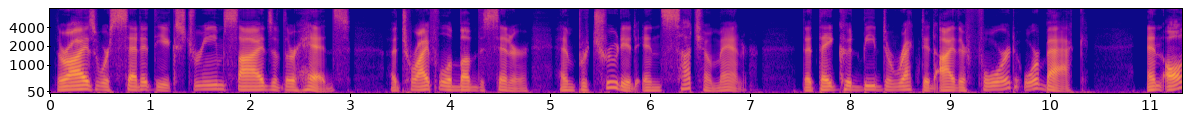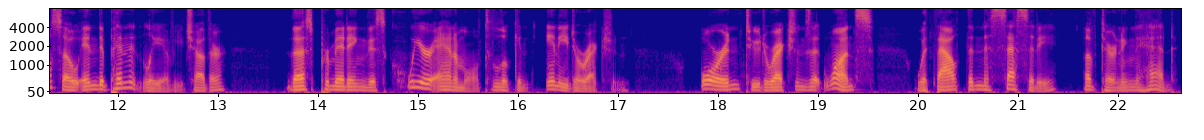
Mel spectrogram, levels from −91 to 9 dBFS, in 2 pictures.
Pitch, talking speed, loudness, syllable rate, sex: 115 Hz, 160 wpm, -23 LUFS, 5.1 syllables/s, male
